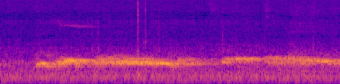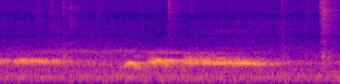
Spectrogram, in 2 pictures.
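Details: Old wild spotted dove giving thổ đồng style cooing: soft, low, hollow coos run together into a long phrase, then a second shorter phrase, against faint background hiss.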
